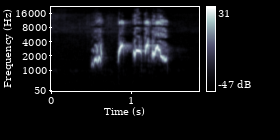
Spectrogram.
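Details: Red-whiskered bulbul, a decoy bird trained to sing loudly, giving one quick phrase: a slurred opening note followed by four bubbling, warbled notes, bright and clear against silence.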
